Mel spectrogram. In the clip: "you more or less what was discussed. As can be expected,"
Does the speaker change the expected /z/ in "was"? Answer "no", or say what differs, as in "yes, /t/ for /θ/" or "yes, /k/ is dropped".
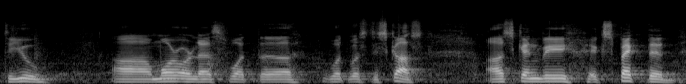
yes, /s/ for /z/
